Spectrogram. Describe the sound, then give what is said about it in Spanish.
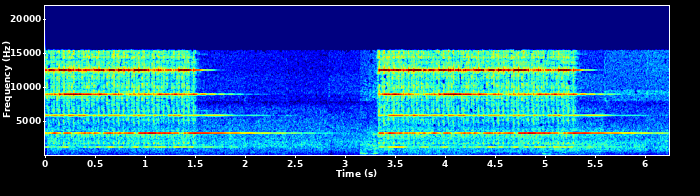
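A telephone rings in two long, bright bursts separated by a short pause, the trilling bell tone loud, with no one speaking. “Sí, ese teléfono.”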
